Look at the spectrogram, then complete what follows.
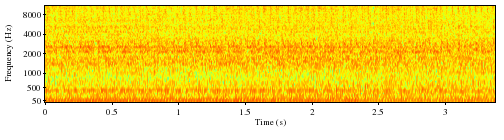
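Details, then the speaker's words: Skoda Superb VR6 six-cylinder at cold-start idle with misfire faults and fluctuating rpm: a steady airy hiss over a slightly uneven idle as air is sucked in through a torn PCV valve, a vacuum leak; gearshift jerks noted, no transmission fault. "यहां पे इसका PCB wall है यहां से हवा ये अंदर खींच रहा है। सो आप देख सकते हैं। आपको बताया मैंने इसका पीसीबी वाल वैक्यूम बना रहा था।"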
